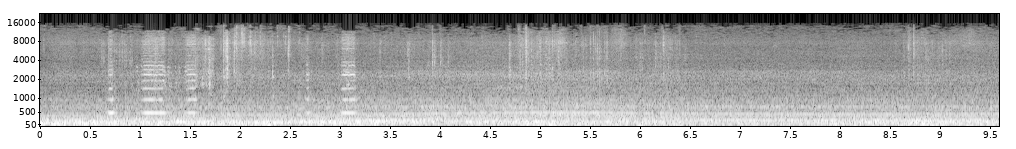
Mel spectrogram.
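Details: Omega with the engine running: short squeaky, horn-like chirps over the engine rumble, then a lingering mid-pitched whine from the steering column.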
